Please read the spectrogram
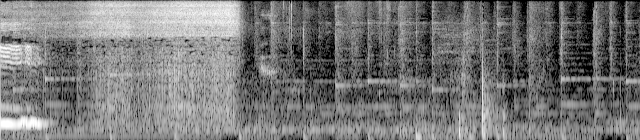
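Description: Aerosol can of Cool Whip whipped topping spraying with a steady high hiss for about two seconds, cutting off suddenly, over background music.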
